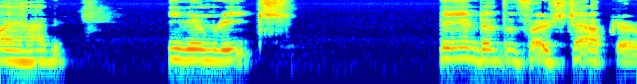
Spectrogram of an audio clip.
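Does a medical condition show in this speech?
Yes: cerebral palsy.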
